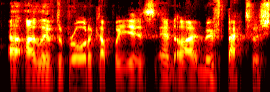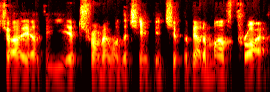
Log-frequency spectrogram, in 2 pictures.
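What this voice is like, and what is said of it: Australian accent. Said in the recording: “you've got an Australian accent”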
